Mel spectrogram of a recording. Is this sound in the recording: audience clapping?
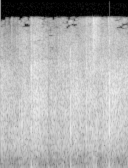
yes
